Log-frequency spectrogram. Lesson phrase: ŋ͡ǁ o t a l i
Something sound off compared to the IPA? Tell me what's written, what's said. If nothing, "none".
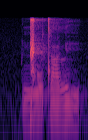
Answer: none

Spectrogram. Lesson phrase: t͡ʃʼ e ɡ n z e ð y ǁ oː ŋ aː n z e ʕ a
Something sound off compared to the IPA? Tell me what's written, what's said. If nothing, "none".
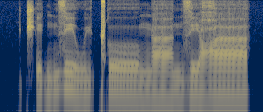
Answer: ð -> w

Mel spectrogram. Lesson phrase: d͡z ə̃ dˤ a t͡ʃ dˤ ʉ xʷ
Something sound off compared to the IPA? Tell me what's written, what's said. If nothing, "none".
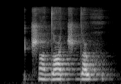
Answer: d͡z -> t͡ʃ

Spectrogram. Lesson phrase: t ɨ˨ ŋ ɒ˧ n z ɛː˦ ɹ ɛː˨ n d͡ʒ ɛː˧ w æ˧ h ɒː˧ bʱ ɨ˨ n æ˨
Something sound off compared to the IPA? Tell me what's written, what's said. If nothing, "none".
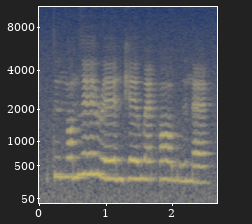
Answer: none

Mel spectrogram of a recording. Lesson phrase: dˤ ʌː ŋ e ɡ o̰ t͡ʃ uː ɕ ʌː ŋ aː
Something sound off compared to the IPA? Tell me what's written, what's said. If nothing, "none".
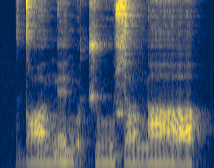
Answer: ɡ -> ŋ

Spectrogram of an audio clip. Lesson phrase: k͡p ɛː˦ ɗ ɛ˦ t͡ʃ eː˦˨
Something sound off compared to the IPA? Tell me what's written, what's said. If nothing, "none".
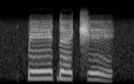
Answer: ɛː˦ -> eː˦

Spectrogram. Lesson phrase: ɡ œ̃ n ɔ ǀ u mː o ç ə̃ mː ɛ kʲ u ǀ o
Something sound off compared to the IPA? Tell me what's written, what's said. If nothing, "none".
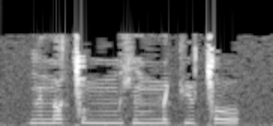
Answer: none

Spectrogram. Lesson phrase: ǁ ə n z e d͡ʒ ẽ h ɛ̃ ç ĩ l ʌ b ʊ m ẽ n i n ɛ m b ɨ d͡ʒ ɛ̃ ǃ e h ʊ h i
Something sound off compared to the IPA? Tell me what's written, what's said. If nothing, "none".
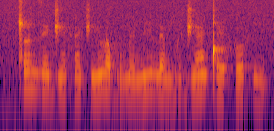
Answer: ç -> t͡ʃ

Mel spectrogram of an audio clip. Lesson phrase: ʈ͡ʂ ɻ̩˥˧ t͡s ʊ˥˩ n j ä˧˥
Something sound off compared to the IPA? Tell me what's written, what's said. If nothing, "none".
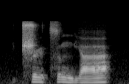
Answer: n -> ŋ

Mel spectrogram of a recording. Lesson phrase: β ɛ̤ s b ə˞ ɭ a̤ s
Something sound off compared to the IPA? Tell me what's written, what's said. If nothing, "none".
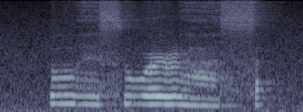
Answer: b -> β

